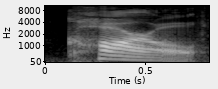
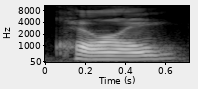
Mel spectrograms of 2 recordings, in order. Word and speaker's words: Carl: The reason why it's so tricky is because there is an R sound, and then a dark L. And sometimes this combination is challenging for new speakers of English.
